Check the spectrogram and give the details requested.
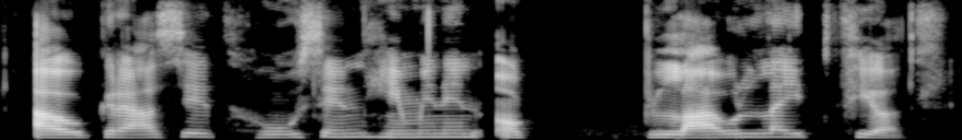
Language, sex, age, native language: Icelandic, female, 20-29, Slovak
